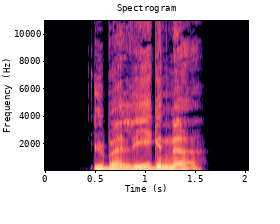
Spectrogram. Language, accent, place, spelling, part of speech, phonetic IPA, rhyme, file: German, Germany, Berlin, überlegene, adjective, [ˌyːbɐˈleːɡənə], -eːɡənə, De-überlegene.ogg
- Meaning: inflection of überlegen: 1. strong/mixed nominative/accusative feminine singular 2. strong nominative/accusative plural 3. weak nominative all-gender singular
